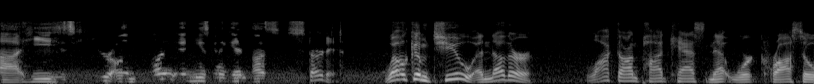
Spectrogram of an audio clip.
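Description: From 0.59 to 3.14 s the speech is suppressed in double talk: for about two seconds in total it dips by up to roughly 20 dB, likely because the echo canceller could not separate the talker from the loudspeaker echo and turned both down. Across 0.67–0.89 s, 2.7–3.07 s and 3.42–3.86 s the other side's voice leaks through faintly, about 30 dB below the speech, likely residual loudspeaker echo that was not cancelled.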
